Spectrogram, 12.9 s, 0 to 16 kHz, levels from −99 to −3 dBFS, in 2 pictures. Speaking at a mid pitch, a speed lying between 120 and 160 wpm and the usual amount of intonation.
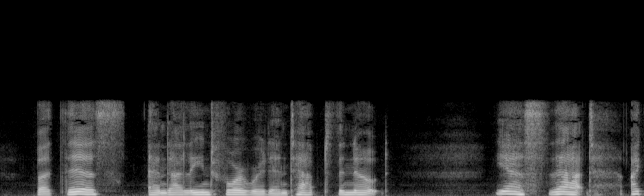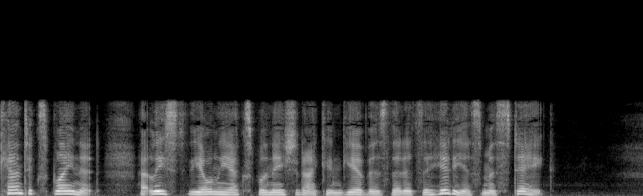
Yes: medium, 165 Hz; average, 140 wpm; average, 4.3 semitones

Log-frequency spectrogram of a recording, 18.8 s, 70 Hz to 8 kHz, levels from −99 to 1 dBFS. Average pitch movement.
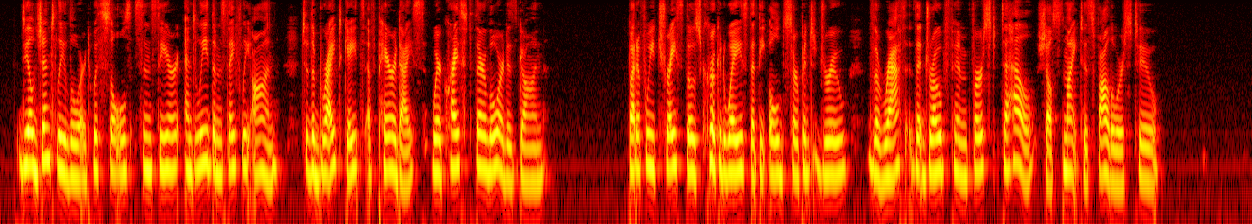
No: narrow, 2.3 semitones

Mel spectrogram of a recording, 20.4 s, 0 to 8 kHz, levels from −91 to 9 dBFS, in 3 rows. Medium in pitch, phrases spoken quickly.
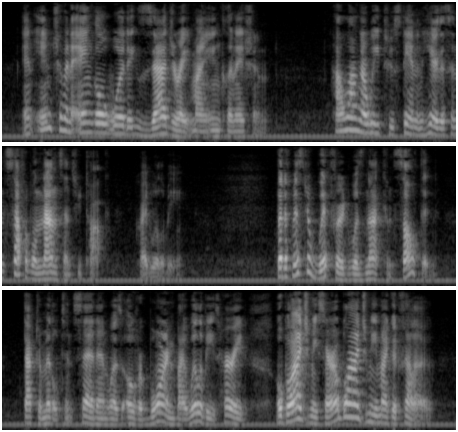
No: medium, 145 Hz; average, 145 wpm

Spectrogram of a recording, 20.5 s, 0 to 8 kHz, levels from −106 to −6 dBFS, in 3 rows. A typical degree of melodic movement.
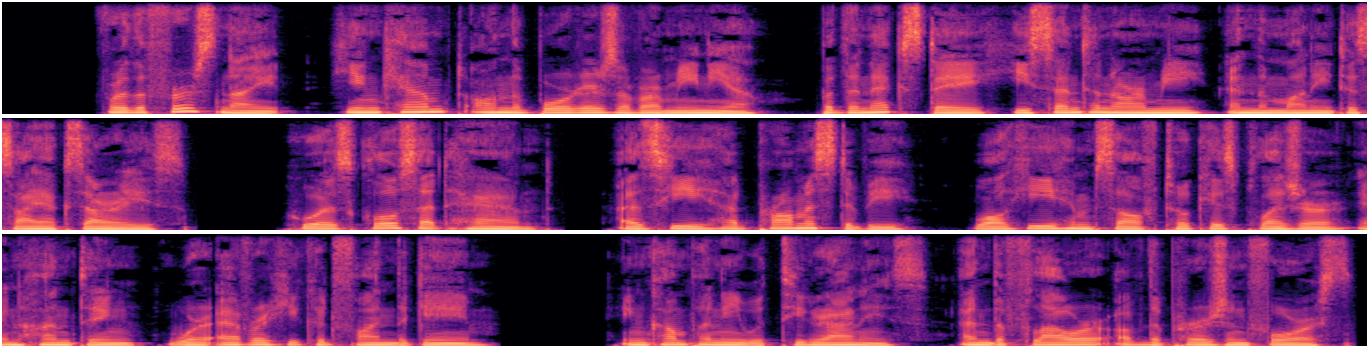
Yes: average, 3.0 semitones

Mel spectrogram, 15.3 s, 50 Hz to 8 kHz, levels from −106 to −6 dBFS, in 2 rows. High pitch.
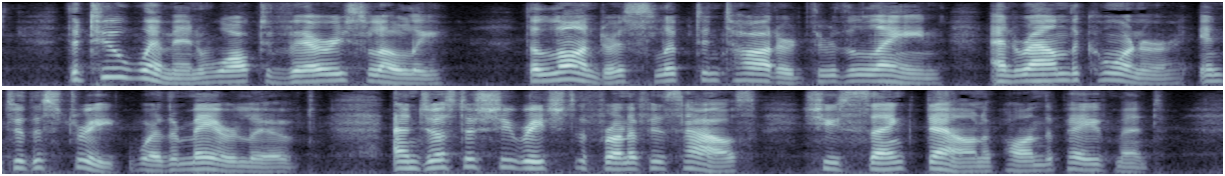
No: medium, 170 Hz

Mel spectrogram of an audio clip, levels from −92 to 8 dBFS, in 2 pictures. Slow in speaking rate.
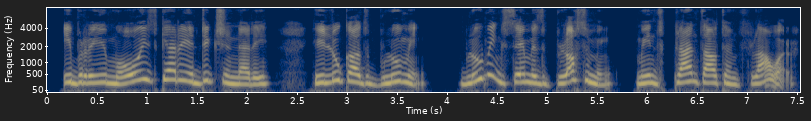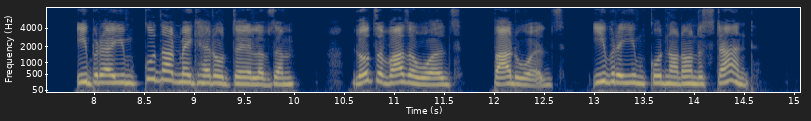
No: average, 145 wpm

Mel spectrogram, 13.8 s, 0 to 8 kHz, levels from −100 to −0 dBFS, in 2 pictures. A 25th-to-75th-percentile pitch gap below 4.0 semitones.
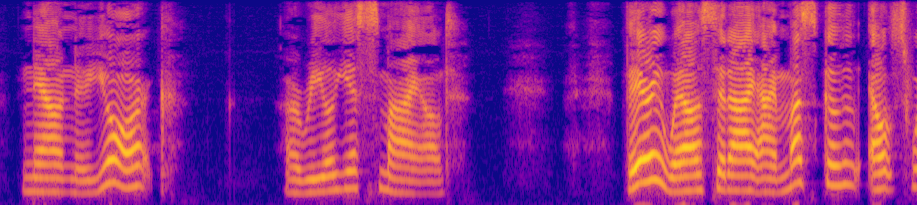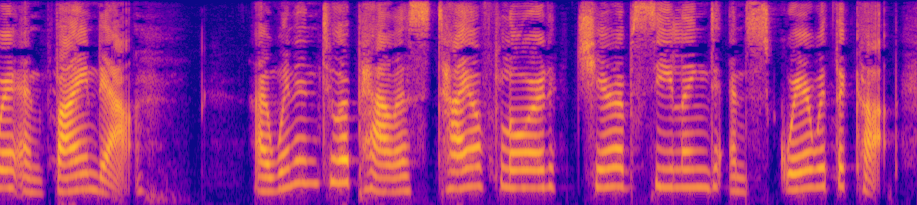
No: average, 5.2 semitones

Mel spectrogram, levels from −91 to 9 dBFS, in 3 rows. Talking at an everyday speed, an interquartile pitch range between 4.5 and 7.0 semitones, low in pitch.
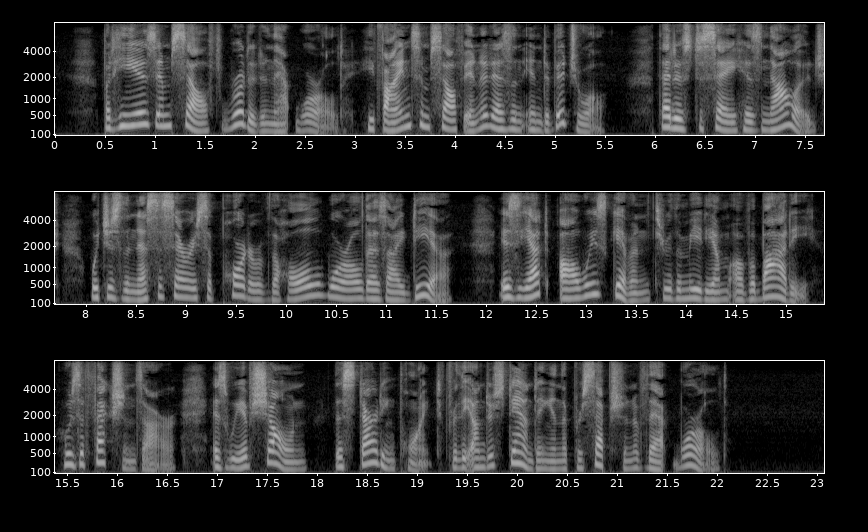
No: average, 160 wpm; average, 5.3 semitones; high, 190 Hz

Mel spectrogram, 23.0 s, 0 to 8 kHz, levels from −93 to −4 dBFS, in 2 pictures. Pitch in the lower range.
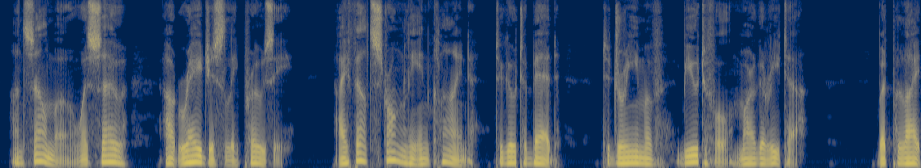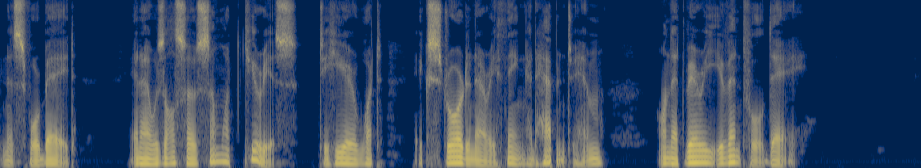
Yes: very low, 95 Hz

